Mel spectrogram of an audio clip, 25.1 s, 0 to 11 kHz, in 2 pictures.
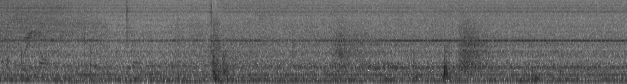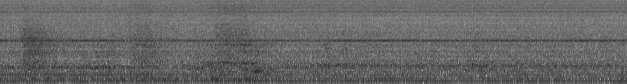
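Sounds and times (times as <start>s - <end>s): machine hum with high whine: 0.0s - 25.0s.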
